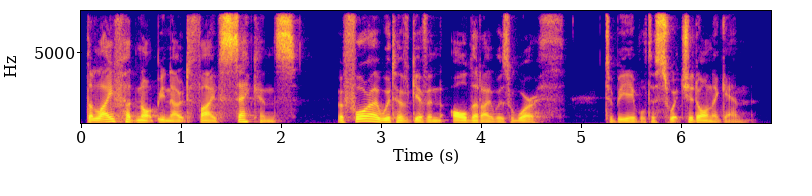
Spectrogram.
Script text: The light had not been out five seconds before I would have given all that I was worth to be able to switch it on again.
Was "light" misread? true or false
true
